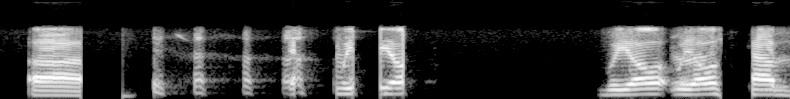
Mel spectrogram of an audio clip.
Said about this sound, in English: You're chopping a little bit. You're chopping a little bit there. Can you hear me now? Right, no, go ahead, try you're it. Still breaking up. Try it again. Go ahead, talk. Might be the internet.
